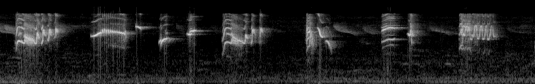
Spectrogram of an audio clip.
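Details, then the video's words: Oriental magpie-robin decoy bird giving a fighting song, in the Vietnamese forest-voice style used to rouse other magpie-robins into morning song: loud bursts of buzzy, rasping notes mixed with bright sliding whistles, about ten short phrases with brief gaps between them. "Tiếng than mồi hót đấu"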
